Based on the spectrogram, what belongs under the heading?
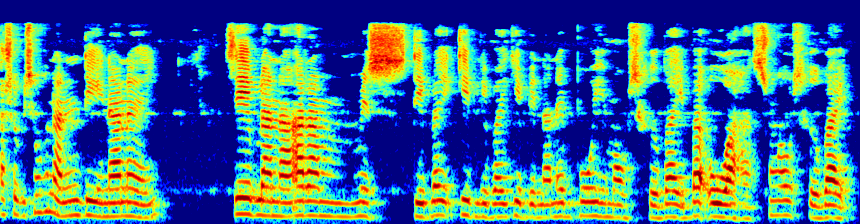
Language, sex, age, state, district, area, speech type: Bodo, female, 30-45, Assam, Kokrajhar, rural, spontaneous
